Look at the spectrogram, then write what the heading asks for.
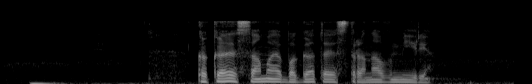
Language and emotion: Russian, neutral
